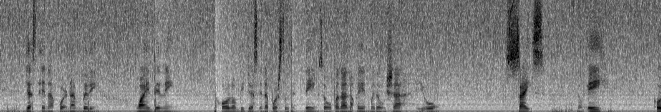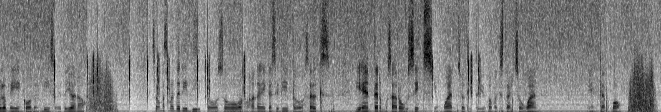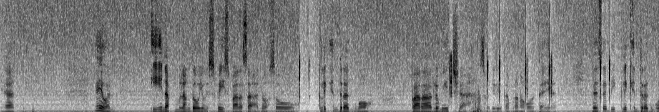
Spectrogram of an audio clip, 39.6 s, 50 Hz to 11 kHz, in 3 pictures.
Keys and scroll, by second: 14.0 Tab, 18.1 Tab, 21.6 Tab, 23.7 1, 25.4 Return.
